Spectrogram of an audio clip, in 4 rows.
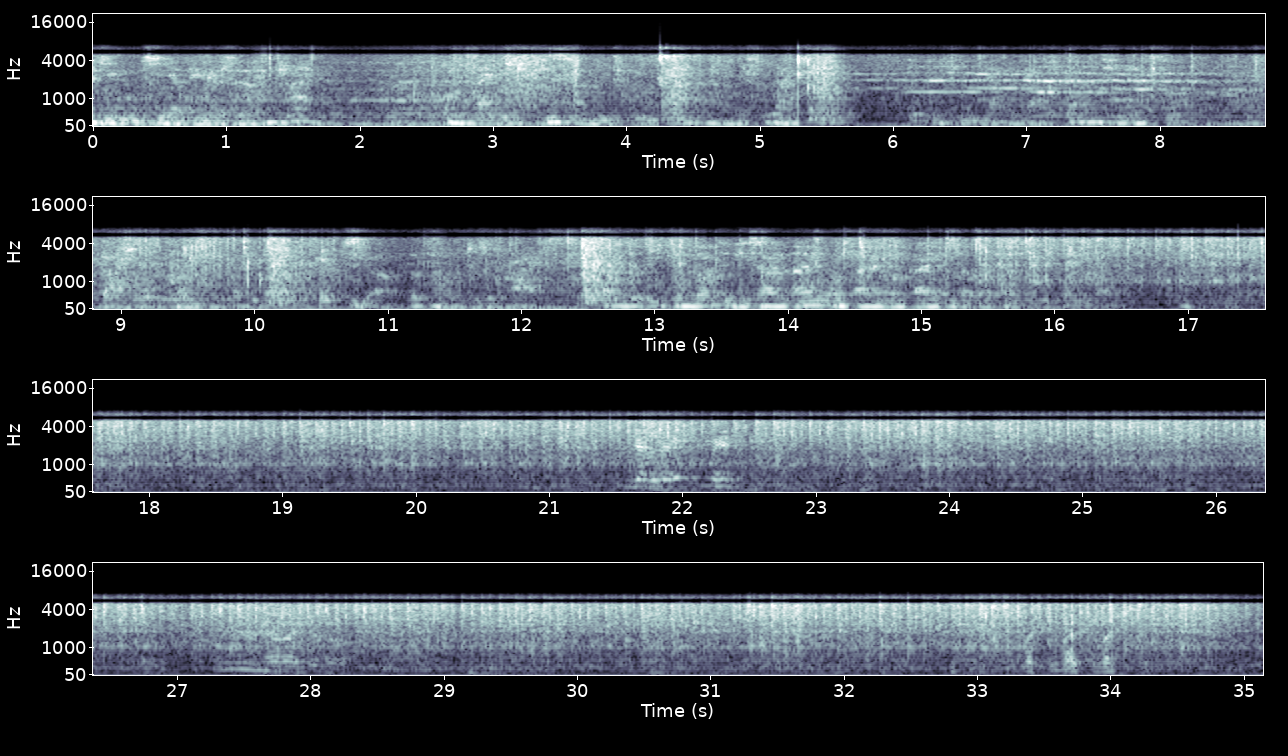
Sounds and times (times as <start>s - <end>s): Bicycle: 0.0s - 35.1s
Speech: 8.8s - 16.5s, 27.3s - 28.3s, 33.3s - 34.3s.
